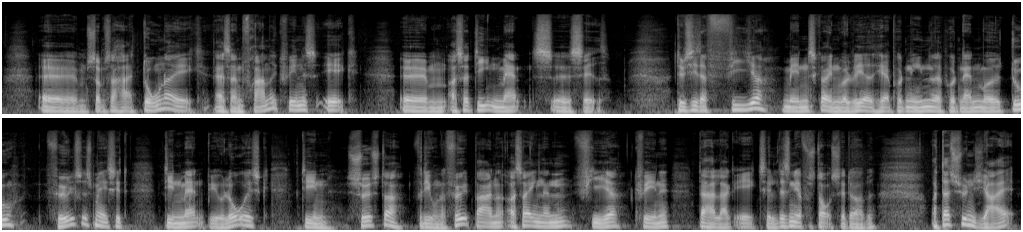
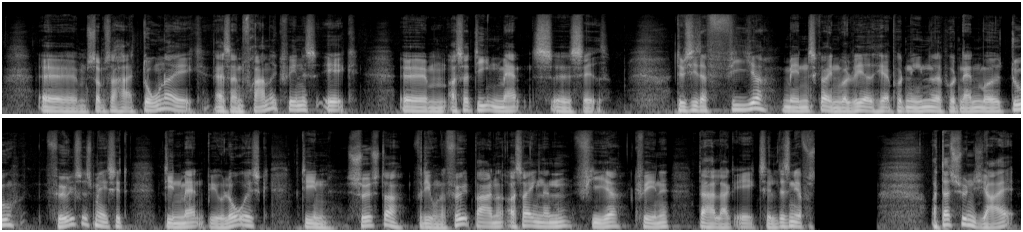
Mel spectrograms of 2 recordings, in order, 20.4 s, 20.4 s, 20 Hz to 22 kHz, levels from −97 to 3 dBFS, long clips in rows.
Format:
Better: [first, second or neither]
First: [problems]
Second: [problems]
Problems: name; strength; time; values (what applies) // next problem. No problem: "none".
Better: first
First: none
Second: audio cutting out; at 18 s for 0.5 s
